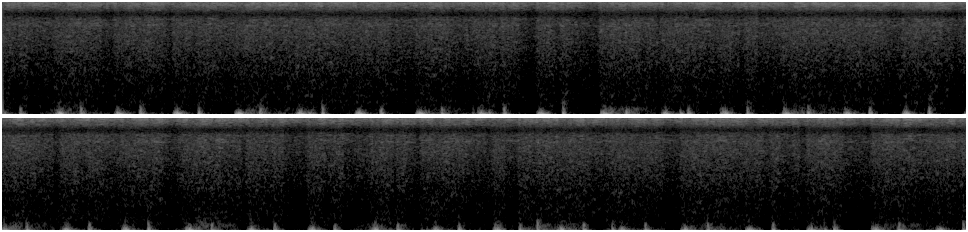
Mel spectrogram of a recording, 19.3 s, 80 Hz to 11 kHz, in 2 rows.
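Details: Strong, pounding heartbeat at about 98/min after jumping.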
